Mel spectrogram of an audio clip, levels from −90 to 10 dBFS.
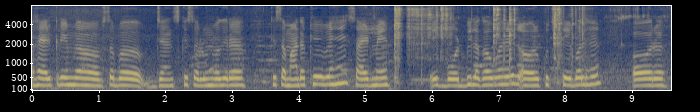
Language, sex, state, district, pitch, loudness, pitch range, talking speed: Hindi, female, Bihar, Kaimur, 235 Hz, -16 LUFS, 225-250 Hz, 150 wpm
